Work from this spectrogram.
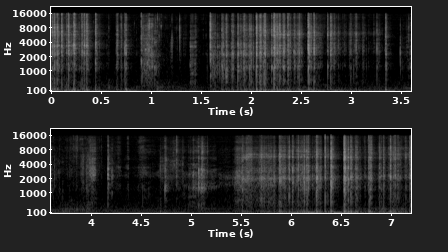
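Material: Soap.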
